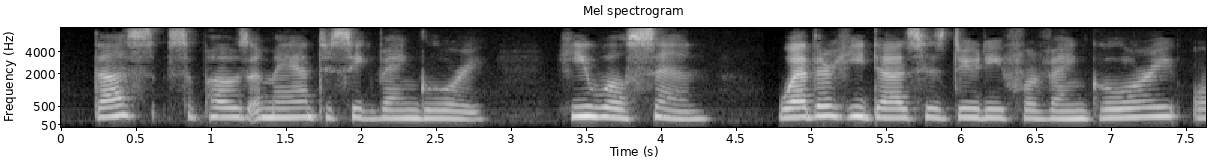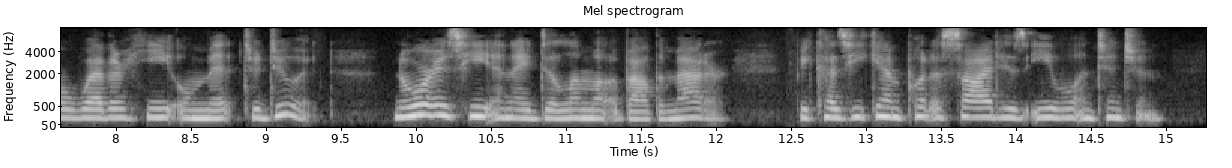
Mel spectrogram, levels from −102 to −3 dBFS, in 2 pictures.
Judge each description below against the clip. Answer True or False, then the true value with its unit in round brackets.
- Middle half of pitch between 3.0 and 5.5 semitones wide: False (2.4 semitones)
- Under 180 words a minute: True (160 wpm)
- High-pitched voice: True (205 Hz)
